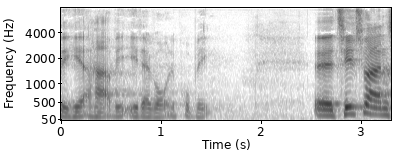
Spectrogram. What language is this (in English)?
Danish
